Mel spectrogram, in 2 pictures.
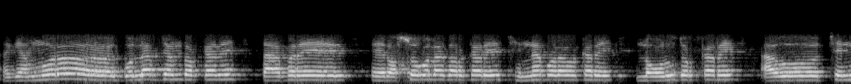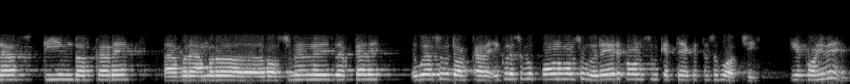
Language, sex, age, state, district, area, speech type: Odia, male, 30-45, Odisha, Khordha, rural, conversation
